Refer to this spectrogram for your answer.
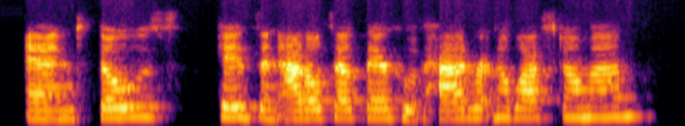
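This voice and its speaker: In a Canadian accent, a woman speaks with a plain, everyday voice. Her intonation is fairly even and her pace moderate. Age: 30s. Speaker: retinoblastoma survivor, panel speaker. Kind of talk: conference panel talk. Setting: virtual conference video call.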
